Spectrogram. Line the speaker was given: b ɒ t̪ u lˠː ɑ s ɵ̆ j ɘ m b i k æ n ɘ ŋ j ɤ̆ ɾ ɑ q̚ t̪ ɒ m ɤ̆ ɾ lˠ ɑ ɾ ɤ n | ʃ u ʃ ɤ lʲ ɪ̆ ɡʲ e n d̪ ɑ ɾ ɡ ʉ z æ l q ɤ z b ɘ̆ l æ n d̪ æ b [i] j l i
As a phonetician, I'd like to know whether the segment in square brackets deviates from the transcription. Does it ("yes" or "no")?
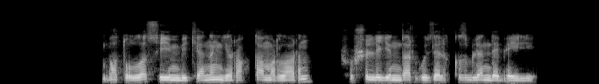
yes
